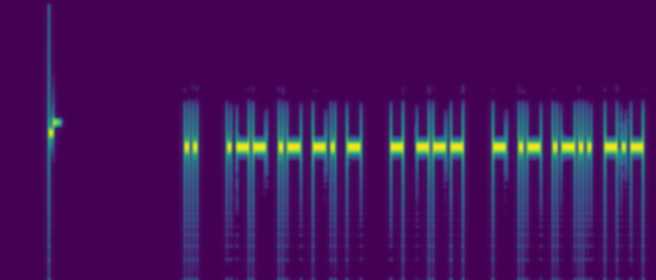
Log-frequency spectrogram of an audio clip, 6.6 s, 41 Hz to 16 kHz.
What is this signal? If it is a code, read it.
Morse code, heard as a keyed tone, about 28 wpm, 700 Hz. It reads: I WANT TO TALK
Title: Sets of 5 Words Encore 28wpm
